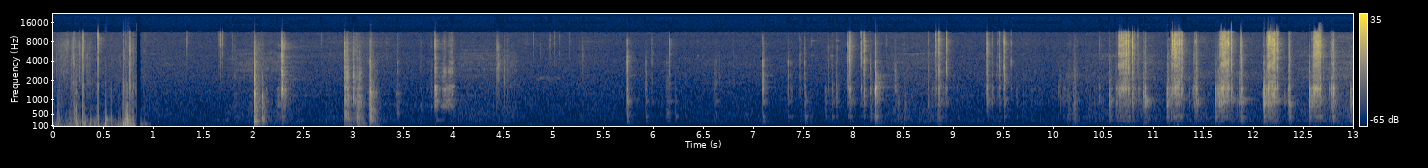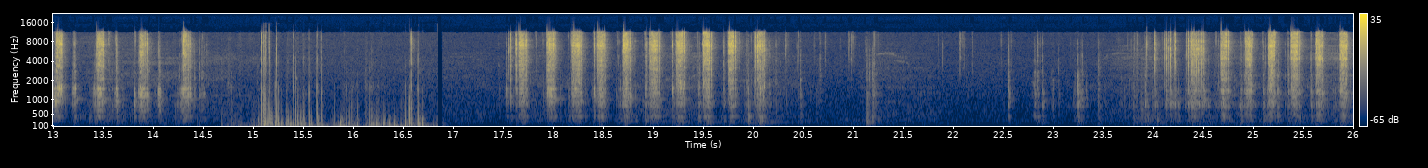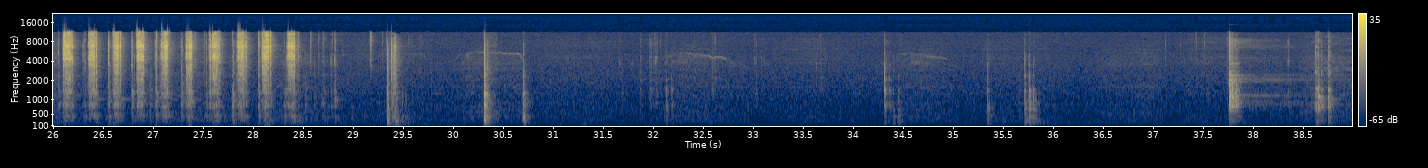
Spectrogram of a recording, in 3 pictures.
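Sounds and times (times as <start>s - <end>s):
ratchet clicking: 10.6s - 14.5s, 17.6s - 20.2s, 23.9s - 28.6s.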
